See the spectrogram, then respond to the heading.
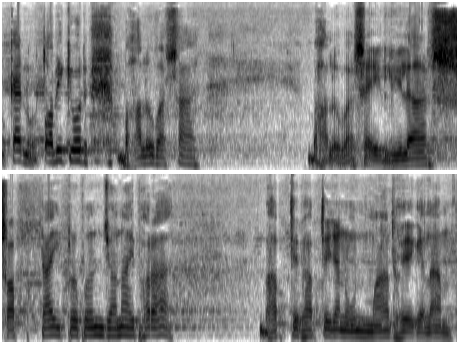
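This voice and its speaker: A man acting a lovesick, quick-tempered man who tells his own story in a theatrical, emotional radio-play style. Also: fairly low pitch, gravelly, darkish tone, muffled recording. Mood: anguished, pleading. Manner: theatrical, emotional, with repeated pleading phrases. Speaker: audio drama actor and narrator. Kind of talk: dramatic first-person narration of a Bengali audio play.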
